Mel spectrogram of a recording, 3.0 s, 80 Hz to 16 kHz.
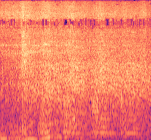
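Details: BMW 335 engine revved after a fresh coil pack was fitted to cure a misfire: blips up and settles back cleanly, pulling smoothly without stumbles or popping, firing evenly on all cylinders.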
